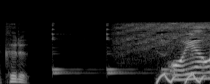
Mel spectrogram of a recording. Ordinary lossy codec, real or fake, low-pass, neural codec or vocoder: none; real; 7.2 kHz; none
